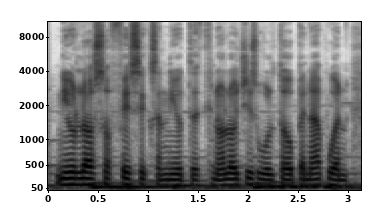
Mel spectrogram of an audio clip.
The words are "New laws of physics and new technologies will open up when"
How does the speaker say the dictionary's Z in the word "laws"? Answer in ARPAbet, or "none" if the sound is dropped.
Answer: S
